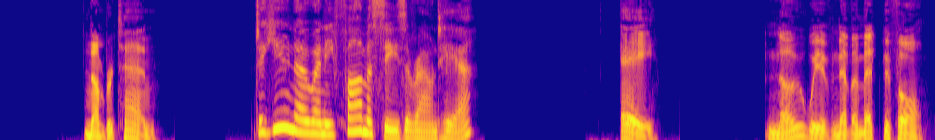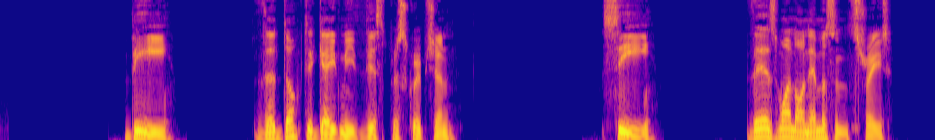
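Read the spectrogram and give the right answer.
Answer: C: There's one on Emerson Street.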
